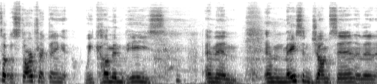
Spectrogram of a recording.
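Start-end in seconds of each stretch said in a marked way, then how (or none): 1.1-2.2 slow solemn alien greeting. Retold or imitated. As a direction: intone it slowly like aliens. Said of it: "like an alien".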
